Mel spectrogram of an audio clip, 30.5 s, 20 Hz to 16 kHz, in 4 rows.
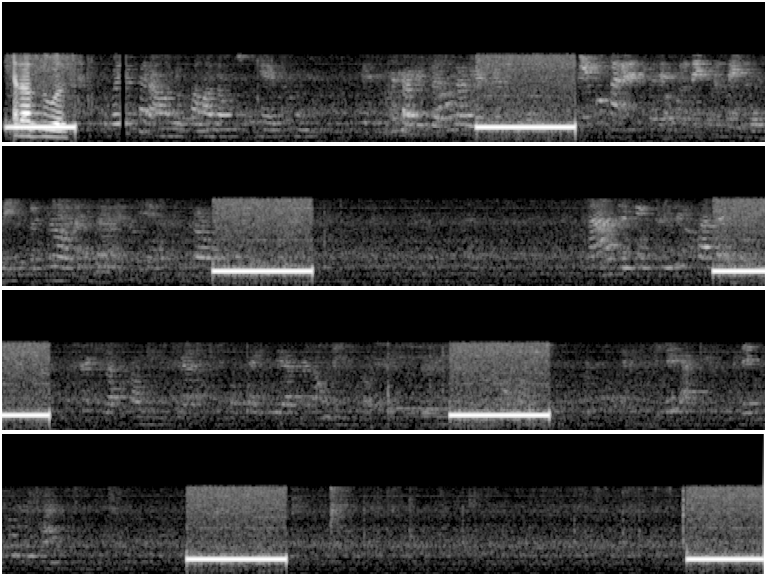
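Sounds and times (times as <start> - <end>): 
telephone ringback tone of an unanswered call: 0.0 - 0.8, 4.8 - 5.8, 9.8 - 10.8, 14.8 - 15.8, 19.8 - 20.8, 24.8 - 25.8, 29.8 - 30.4
speech: 0.1 - 0.8.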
